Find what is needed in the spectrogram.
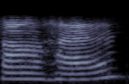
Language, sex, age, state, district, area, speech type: Hindi, female, 30-45, Bihar, Samastipur, rural, conversation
